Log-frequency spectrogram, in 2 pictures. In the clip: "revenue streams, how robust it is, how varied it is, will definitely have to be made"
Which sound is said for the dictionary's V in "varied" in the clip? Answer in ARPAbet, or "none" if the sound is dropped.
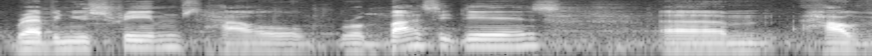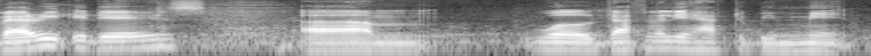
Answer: V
